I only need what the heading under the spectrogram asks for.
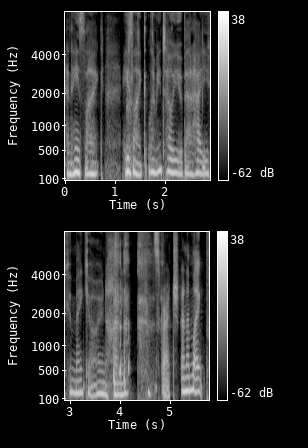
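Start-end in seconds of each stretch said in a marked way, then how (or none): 1.7-5.2 put-on soft, calm British accent, eased into gently. Describing Bob, who has millions of followers, in Bob's calm British accent. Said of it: "the most calming British accent voice you've ever heard".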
